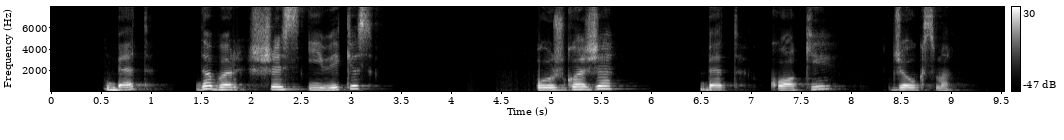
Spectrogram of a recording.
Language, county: Lithuanian, Vilnius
